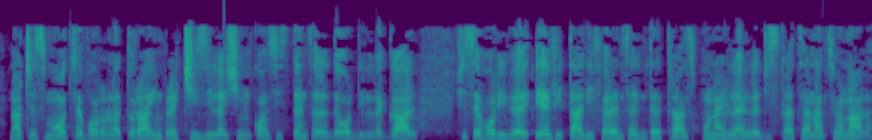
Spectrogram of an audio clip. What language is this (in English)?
Romanian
